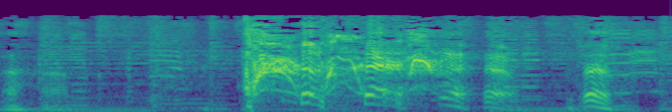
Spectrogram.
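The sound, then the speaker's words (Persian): A sudden, loud cough bursts out, followed by animated, excited vocal sounds and quieter murmuring voices in the background. “ببخشید که من سرفه کردم ولی هیجان زده ام الان.”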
